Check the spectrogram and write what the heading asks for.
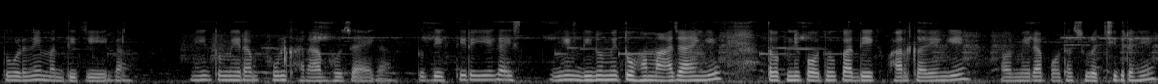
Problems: constant background noise, background conversations at intervals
